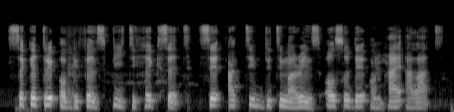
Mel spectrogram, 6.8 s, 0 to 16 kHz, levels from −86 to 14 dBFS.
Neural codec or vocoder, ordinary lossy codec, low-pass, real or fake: none; none; 7.2 kHz; real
